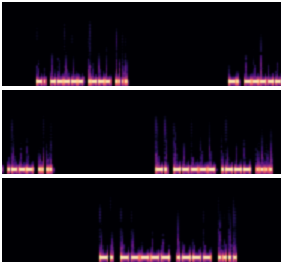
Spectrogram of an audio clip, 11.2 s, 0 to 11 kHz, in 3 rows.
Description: Morse code, heard as a keyed tone, about 43 wpm, 700 Hz. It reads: N0JH N0JH N0JH N0JH
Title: Speed Racing - USA Call Signs 35wpm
